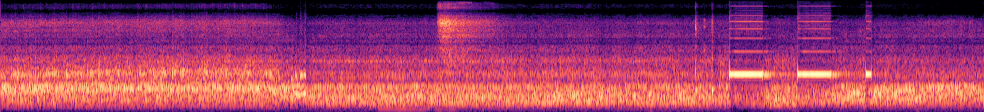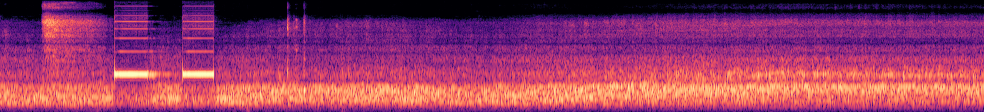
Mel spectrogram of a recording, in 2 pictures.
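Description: A bus engine drones steadily.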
